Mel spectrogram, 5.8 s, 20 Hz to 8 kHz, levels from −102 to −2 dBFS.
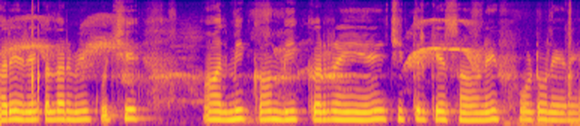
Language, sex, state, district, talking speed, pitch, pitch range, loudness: Hindi, male, Uttar Pradesh, Shamli, 175 wpm, 190 Hz, 185-200 Hz, -14 LUFS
